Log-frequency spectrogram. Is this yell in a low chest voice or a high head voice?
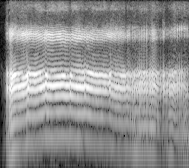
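chest. The yell is low, in the chest voice. "here's Tarzan"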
